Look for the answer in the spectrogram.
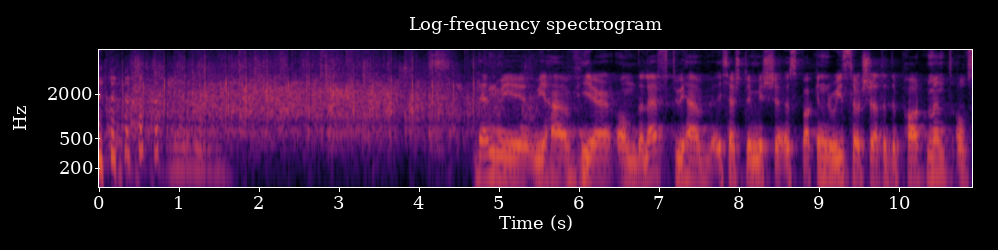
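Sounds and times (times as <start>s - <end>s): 
speech: 0.0s - 1.2s, 4.7s - 10.9s
laughter: 0.0s - 1.7s
audience applause: 0.0s - 5.5s.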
